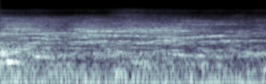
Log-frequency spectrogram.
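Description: Low murmur of young children's voices from a seated audience, with no clear words.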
